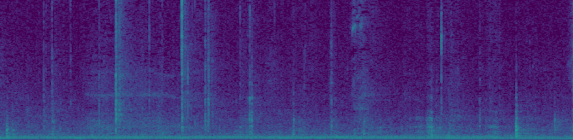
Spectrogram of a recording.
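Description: Scattered faint clicks and rustles of a sheet of paper being held and moved in the hand, over a steady low hum of room tone.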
